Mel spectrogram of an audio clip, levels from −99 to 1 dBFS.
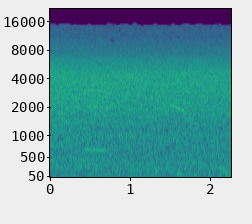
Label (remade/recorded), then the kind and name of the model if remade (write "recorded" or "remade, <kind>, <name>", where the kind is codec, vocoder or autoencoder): recorded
